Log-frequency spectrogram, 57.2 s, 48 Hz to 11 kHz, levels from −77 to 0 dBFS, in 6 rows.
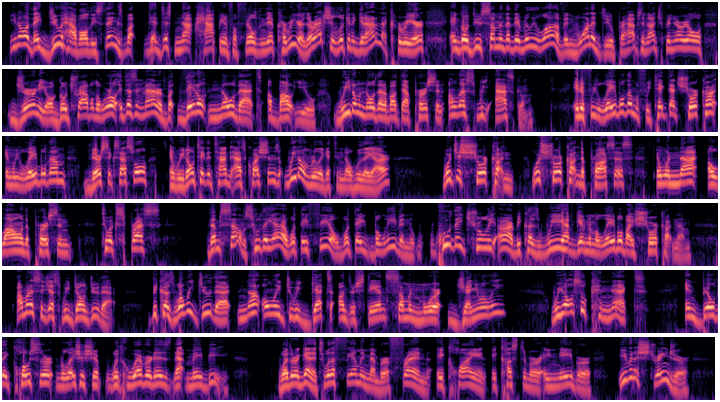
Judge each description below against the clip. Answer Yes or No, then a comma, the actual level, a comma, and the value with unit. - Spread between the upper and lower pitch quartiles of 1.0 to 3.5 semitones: No, average, 5.2 semitones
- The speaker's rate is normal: No, fast, 210 wpm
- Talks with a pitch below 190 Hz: No, high, 195 Hz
